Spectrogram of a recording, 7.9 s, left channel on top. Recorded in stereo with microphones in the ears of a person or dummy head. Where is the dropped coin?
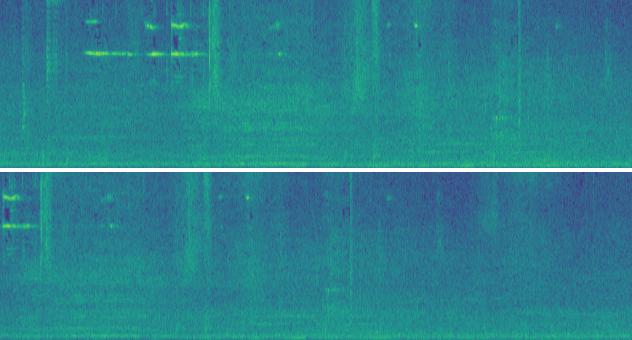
35° left (ahead or behind), 1.2 m.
